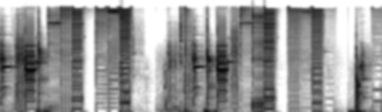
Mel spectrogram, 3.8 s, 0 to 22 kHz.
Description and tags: ArpingClicks 125bpm04 LoopCache AbstractPercussion
Abstract Percussion Loops made from field recorded found sounds
Abstract, Loops, Percussion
